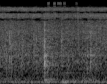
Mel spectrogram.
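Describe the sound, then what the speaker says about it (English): Meat searing in a hot pan with rosemary, a steady close sizzle with a brief stir or shift partway through, no voices. "I'm letting them sear until they're all nicely closed up"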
